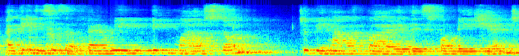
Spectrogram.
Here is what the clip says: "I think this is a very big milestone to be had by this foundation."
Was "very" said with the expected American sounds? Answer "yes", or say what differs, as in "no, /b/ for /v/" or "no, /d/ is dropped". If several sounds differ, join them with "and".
no, /f/ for /v/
